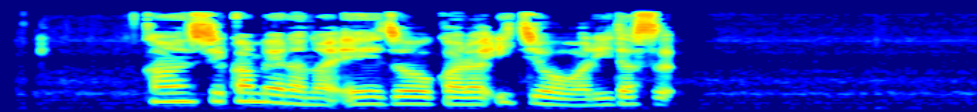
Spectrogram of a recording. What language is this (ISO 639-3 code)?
jpn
